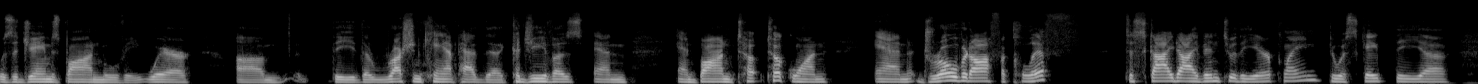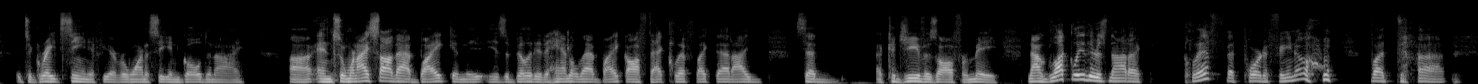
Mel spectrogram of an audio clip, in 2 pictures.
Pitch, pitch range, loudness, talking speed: 125 Hz, 115-140 Hz, -26 LUFS, 175 wpm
